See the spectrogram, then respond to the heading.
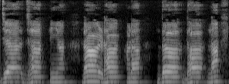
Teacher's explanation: देखिए कंठ में एक गूंज आ रही है · एक गूंज, एक सरसराहट आ रही है, झंकार टाइप में आ रही है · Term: घोष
